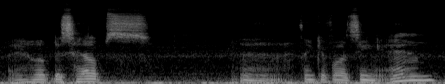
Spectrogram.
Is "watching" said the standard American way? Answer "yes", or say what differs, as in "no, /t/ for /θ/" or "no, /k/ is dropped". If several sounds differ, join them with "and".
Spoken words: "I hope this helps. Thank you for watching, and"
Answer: no, /tʃ/ is dropped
